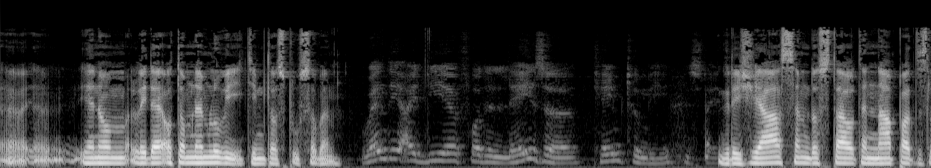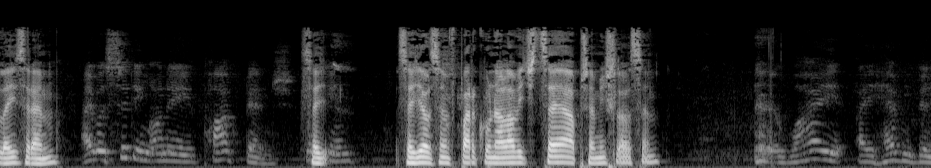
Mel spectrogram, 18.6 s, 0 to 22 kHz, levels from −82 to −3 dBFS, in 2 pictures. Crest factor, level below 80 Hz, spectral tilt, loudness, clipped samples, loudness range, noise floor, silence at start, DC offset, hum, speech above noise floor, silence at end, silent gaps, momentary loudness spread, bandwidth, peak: 18 dB; -46 dBFS; -5.5 dB/octave; -16 LUFS; under 0.1%; 12 LU; -60 dBFS; 0 s; under 0.1%; none; 44 dB; 0 s; none; 24 LU; 11.5 kHz; 0 dBFS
